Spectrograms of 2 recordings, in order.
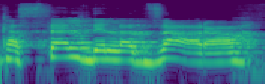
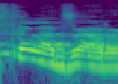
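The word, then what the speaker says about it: Castell'Azzara: Today we're here in Castel della Zara, province of Grosseto, with Ron Banzol. Am I correct in the pronunciation? It's Castella Zara, non c'è il del.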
